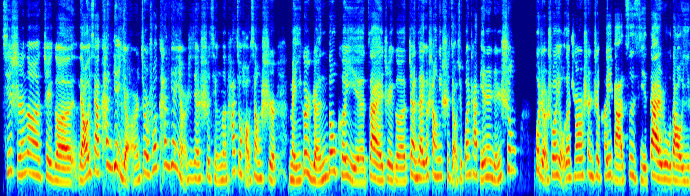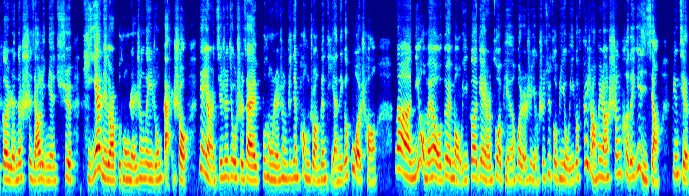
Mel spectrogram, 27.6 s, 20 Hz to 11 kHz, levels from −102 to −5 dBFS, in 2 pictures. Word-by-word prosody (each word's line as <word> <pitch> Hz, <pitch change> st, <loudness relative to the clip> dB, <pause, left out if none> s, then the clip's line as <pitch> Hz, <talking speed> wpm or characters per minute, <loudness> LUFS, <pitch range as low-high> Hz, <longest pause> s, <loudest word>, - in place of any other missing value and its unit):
其 320 Hz, +2 st, -8 dB
实 280 Hz, -3 st, -5 dB
呢， 295 Hz, -4 st, +1 dB
这 250 Hz, -1 st, -3 dB
个 190 Hz, -3 st, +4 dB
聊 210 Hz, +4 st, +6 dB
一 -, -, -6 dB
下 310 Hz, 0 st, +2 dB
看 390 Hz, +5 st, -3 dB
电 400 Hz, -9 st, +2 dB
影 -, -, +4 dB
儿， 195 Hz, +3 st, -7 dB
就 310 Hz, +6 st, -3 dB
是 280 Hz, -, +1 dB
说 370 Hz, +6 st, -1 dB
看 410 Hz, +2 st, -6 dB
电 420 Hz, -1 st, -3 dB
影 260 Hz, -, -3 dB
儿 205 Hz, -, -10 dB
这 225 Hz, -, -12 dB
件 225 Hz, -1 st, -4 dB
事 240 Hz, +1 st, -7 dB
情 220 Hz, -4 st, -10 dB
呢， 205 Hz, 0 st, -5 dB
它 320 Hz, +9 st, -5 dB
就 315 Hz, -2 st, -5 dB
好 -, -, -3 dB
像 255 Hz, -4 st, -4 dB
是 220 Hz, -4 st, -2 dB, 0.2 s
每 210 Hz, -3 st, -1 dB
一 205 Hz, +1 st, -5 dB
个 320 Hz, -, +2 dB
人 215 Hz, 0 st, -1 dB
都 330 Hz, +1 st, +2 dB
可 285 Hz, -4 st, -1 dB
以 185 Hz, -8 st, -3 dB
在 225 Hz, -5 st, +4 dB
这 215 Hz, 0 st, -2 dB
个 190 Hz, -1 st, -2 dB
站 245 Hz, +6 st, 0 dB
在 235 Hz, -2 st, +2 dB
一 -, -, +2 dB
个 245 Hz, -, -1 dB
上 265 Hz, -1 st, -2 dB
帝 255 Hz, -, -6 dB
视 265 Hz, +1 st, -7 dB
角 230 Hz, -, -3 dB
去 215 Hz, -, -9 dB
观 280 Hz, +4 st, -3 dB
察 275 Hz, -2 st, 0 dB
别 220 Hz, -3 st, 0 dB
人 250 Hz, 0 st, -4 dB
人 215 Hz, +2 st, -4 dB
生。 345 Hz, +4 st, -5 dB, 0.4 s
或 345 Hz, -, +1 dB
者 -, -, +1 dB
说 275 Hz, 0 st, 0 dB
有 270 Hz, -, -2 dB
的 240 Hz, +1 st, 0 dB
时 255 Hz, +1 st, -7 dB
候 260 Hz, -, +3 dB
儿 265 Hz, -, -1 dB
甚 280 Hz, 0 st, -5 dB
至 260 Hz, 0 st, -2 dB
可 250 Hz, +1 st, -4 dB
以 280 Hz, -, -3 dB
把 205 Hz, -6 st, +3 dB
自 265 Hz, +7 st, -7 dB
己 215 Hz, -4 st, -6 dB
代 250 Hz, +3 st, +9 dB
入 220 Hz, -2 st, +1 dB
到 200 Hz, -3 st, +5 dB
一 195 Hz, 0 st, -7 dB
个 215 Hz, +1 st, +4 dB
人 190 Hz, -1 st, -2 dB
的 225 Hz, -, 0 dB
视 235 Hz, 0 st, -7 dB
角 210 Hz, 0 st, +4 dB
里 215 Hz, -1 st, -2 dB
面 195 Hz, 0 st, -6 dB
去， 215 Hz, +1 st, -2 dB, 0.2 s
体 220 Hz, -2 st, -10 dB
验 365 Hz, +5 st, +9 dB
那 235 Hz, -, -1 dB
段 210 Hz, -2 st, +6 dB
儿 -, -, -4 dB
不 220 Hz, -, -4 dB
同 215 Hz, -1 st, -2 dB
人 190 Hz, -1 st, -1 dB
生 230 Hz, +1 st, -5 dB
的 225 Hz, -, -3 dB
一 215 Hz, -, -4 dB
种 210 Hz, +2 st, -3 dB
感 -, -, +3 dB
受。 -, -, +3 dB, 0.2 s
电 365 Hz, -5 st, -2 dB
影 -, -, +5 dB
儿 190 Hz, -, -2 dB
其 230 Hz, +4 st, -5 dB
实 250 Hz, +1 st, -3 dB
就 245 Hz, -1 st, 0 dB
是 230 Hz, -2 st, -2 dB
在 200 Hz, -2 st, +7 dB
不 200 Hz, +7 st, -10 dB
同 225 Hz, -4 st, -2 dB
人 195 Hz, -1 st, -2 dB
生 230 Hz, -1 st, -5 dB
之 225 Hz, -, -10 dB
间 245 Hz, 0 st, -3 dB
碰 240 Hz, -2 st, -2 dB
撞 205 Hz, -3 st, -1 dB
跟 215 Hz, 0 st, -3 dB
体 230 Hz, -, -21 dB
验 175 Hz, 0 st, -3 dB
的 190 Hz, -, -7 dB
一 -, -, -5 dB
个 255 Hz, -, -2 dB
过 320 Hz, -1 st, +4 dB
程。 175 Hz, 0 st, -4 dB, 0.4 s
那 320 Hz, -9 st, +6 dB
你 235 Hz, +3 st, -4 dB
有 -, -, +2 dB
没 225 Hz, -1 st, +1 dB
有 240 Hz, -4 st, +5 dB
对 255 Hz, +2 st, 0 dB
某 205 Hz, -7 st, -1 dB
一 205 Hz, +2 st, -11 dB
个 250 Hz, +2 st, 0 dB
电 245 Hz, -1 st, -3 dB
影 205 Hz, -, 0 dB
儿 195 Hz, -, -4 dB
作 240 Hz, 0 st, 0 dB
品 185 Hz, -3 st, -8 dB
或 235 Hz, -, -2 dB
者 180 Hz, -2 st, -3 dB
是 220 Hz, +3 st, -10 dB
影 190 Hz, -2 st, -9 dB
视 235 Hz, -, -10 dB
剧 285 Hz, -, -10 dB
作 240 Hz, -5 st, -4 dB
品 230 Hz, 0 st, -7 dB
有 195 Hz, -5 st, -4 dB
一 185 Hz, -, -9 dB
个 235 Hz, -, -4 dB
非 445 Hz, -, -1 dB
常 200 Hz, -, 0 dB
非 255 Hz, -, -5 dB
常 230 Hz, 0 st, +1 dB
深 295 Hz, +2 st, -7 dB
刻 295 Hz, -2 st, -4 dB
的 240 Hz, -, +1 dB
印 260 Hz, -, -3 dB
象， 200 Hz, -, -2 dB, 0.2 s
并 280 Hz, -3 st, -7 dB
且 210 Hz, -9 st, +1 dB
230 Hz, 335 characters per minute, -23 LUFS, 205-270 Hz, 0.4 s, 代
